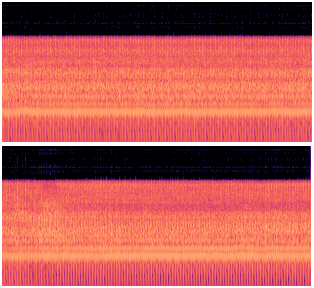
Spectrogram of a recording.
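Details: Briggs & Stratton single-cylinder engine, first start after rebuild: earlier knock came from compression leaking past the piston on one side, fixed by rearranging the rings and cleaning. Now an even, buzzy steady idle with little or no knock; normal idle.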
